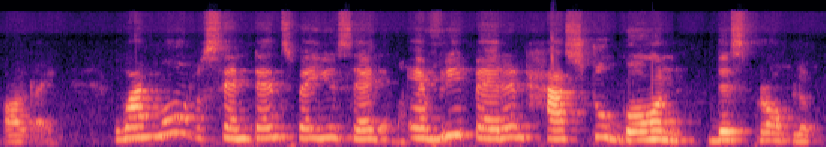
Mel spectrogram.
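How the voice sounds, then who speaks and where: A woman's voice: sits high, a little slow, a bit bright, low-quality recording. A woman tutoring English one-on-one. She works patiently through grammar and pronunciation corrections and keeps checking understanding with "right?" and "correct?". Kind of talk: one-on-one spoken English coaching.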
